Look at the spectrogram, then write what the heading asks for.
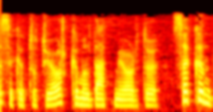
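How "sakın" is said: high, loud warning snapped out; sharp warning. A narrator's reading. Captain gripping the woman's neck, high sharp warning. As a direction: warn her off, sharp and loud. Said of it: "dedi yeniden".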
